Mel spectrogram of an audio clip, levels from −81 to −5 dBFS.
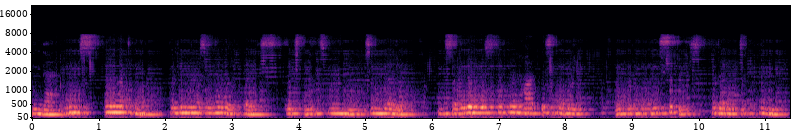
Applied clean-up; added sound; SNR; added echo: neural separator model SepFormer DNS4.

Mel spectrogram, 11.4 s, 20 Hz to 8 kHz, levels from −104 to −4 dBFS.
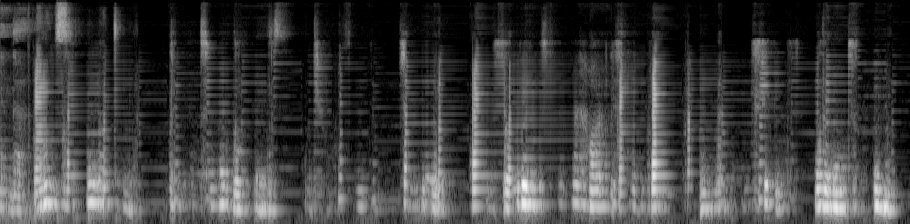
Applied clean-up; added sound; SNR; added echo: neural mask model DeepFilterNet 3.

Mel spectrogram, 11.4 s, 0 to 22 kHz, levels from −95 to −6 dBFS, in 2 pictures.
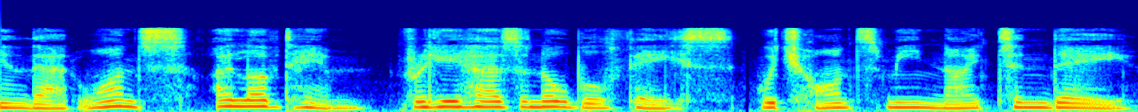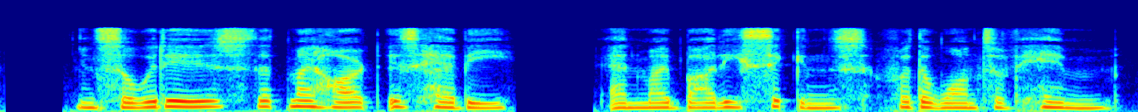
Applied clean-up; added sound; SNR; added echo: none; none; none; none.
